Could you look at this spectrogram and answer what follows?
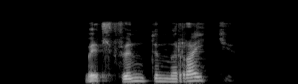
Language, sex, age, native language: Icelandic, male, 40-49, Icelandic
